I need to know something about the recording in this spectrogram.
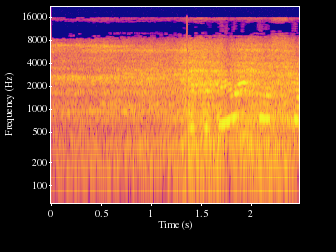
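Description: City street noise: a steady hiss and rumble of traffic, with people's voices starting up about halfway through.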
